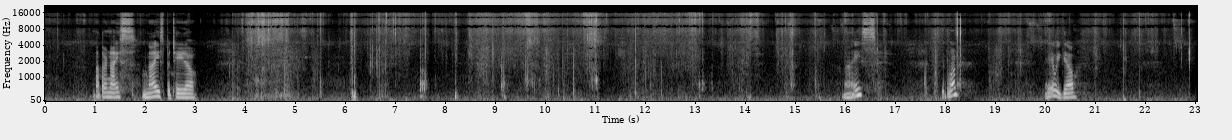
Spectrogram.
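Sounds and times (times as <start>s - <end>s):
hands digging through soil: 3.7s - 23.0s.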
